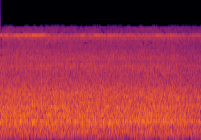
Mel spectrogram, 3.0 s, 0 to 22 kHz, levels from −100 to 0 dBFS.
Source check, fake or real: real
